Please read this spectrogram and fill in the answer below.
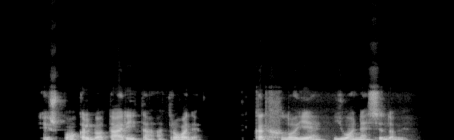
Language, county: Lithuanian, Klaipėda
